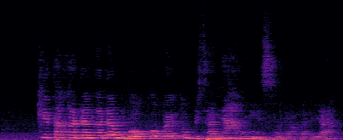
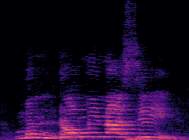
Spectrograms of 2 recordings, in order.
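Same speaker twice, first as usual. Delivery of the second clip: high, slow, loud proclamation; forceful emphasis; 9 semitones higher, 5 dB louder, slower than usual. Real, not acted. Preacher describes the lion as royal emblem, forceful. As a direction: stretch it out with commanding force. Preacher stresses lion's dominance.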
